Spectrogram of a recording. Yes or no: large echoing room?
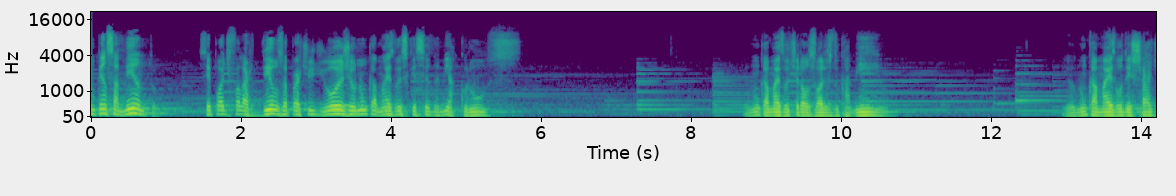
yes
